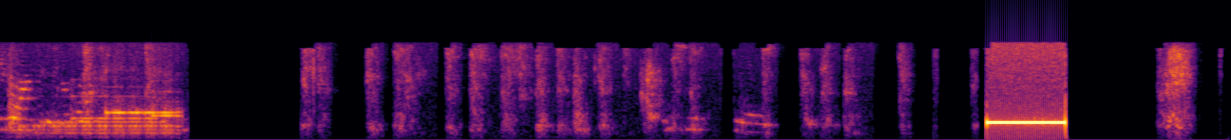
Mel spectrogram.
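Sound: telephone line tone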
